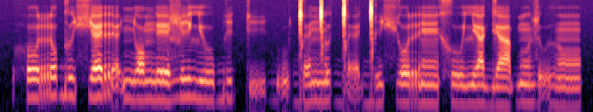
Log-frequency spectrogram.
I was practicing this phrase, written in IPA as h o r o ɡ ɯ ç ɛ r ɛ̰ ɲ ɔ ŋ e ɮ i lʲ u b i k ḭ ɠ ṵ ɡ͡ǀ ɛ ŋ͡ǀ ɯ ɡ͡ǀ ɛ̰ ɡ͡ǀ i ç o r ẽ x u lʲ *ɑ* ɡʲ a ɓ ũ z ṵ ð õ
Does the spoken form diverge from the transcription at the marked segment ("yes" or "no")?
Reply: yes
